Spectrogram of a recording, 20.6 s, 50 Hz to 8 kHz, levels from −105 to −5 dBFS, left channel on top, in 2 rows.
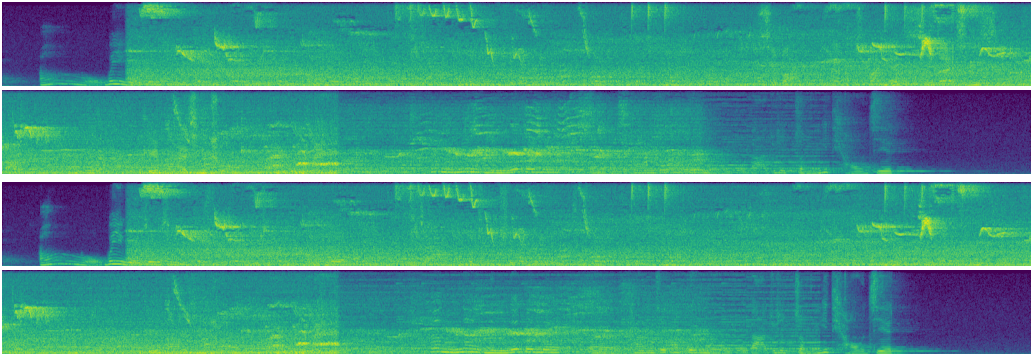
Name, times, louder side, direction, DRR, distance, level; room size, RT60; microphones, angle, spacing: voice 1, 0.4-3.5 4.0-6.0 6.6-7.0 11.8-12.1 13.1-19.2, right 3 dB, 45° right, 11 dB, 0.6 m, -30 dB
sound 1, 1.2-13.7, equal, ahead, 0.3 m, -22 dB
Organ, 2.5-18.5, right 3 dB, 75° right, 1.1 m, -35 dB
voice 2, 7.0-10.6 10.9-11.4 11.6-12.6, left 4 dB, 60° left, 12 dB, 0.6 m, -29 dB
sound 2, 7.5-17.3, left 3 dB, 85° left, 2.9 m, -28 dB
15.0 x 7.2 x 4.9 m, 1.1 s
head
